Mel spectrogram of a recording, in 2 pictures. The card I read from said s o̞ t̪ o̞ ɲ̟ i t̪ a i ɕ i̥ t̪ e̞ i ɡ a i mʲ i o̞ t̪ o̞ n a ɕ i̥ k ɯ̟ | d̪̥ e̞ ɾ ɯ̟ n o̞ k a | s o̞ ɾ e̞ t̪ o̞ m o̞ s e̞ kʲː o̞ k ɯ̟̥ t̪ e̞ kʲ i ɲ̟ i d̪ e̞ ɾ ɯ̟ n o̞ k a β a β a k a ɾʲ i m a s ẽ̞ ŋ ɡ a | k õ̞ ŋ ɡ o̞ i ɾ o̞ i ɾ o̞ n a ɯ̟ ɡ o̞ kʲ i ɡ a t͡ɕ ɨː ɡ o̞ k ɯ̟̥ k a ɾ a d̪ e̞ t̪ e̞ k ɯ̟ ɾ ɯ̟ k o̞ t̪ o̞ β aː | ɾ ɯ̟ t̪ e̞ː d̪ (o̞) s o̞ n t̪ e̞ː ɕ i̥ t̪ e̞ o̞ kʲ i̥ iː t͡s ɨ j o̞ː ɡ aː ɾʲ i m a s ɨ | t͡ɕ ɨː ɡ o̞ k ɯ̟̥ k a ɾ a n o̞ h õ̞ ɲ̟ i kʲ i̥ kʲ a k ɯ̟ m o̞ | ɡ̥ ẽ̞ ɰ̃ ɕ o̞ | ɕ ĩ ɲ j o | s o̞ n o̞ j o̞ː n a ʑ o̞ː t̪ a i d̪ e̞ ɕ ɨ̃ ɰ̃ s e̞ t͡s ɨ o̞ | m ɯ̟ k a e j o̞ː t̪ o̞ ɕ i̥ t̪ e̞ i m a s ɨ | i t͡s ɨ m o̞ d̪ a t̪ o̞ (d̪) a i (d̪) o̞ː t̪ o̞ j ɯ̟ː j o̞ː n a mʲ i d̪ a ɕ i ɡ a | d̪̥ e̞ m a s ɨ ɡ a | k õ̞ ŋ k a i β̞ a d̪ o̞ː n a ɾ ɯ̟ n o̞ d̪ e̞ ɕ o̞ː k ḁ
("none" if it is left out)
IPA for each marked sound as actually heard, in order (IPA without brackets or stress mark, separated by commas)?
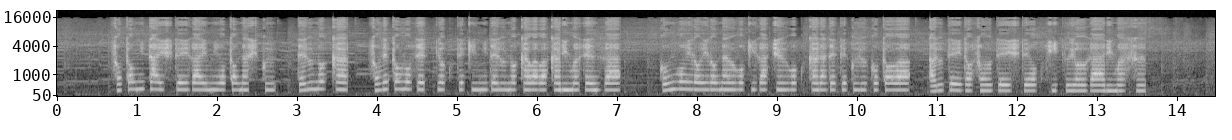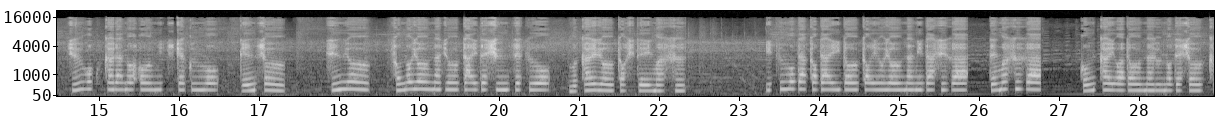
o̞, d̪, d̪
